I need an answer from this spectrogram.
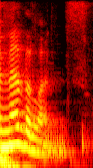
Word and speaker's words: Netherlands: The Netherlands. The Netherlands. So we have an unstressed the, followed by the stressed syllable ne, ne. And then followed by the voiced consonant sound, nev, nev.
